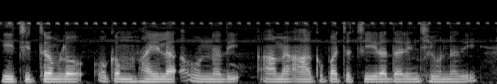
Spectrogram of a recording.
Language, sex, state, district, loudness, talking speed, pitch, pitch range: Telugu, male, Telangana, Mahabubabad, -20 LUFS, 120 wpm, 125 Hz, 120-130 Hz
